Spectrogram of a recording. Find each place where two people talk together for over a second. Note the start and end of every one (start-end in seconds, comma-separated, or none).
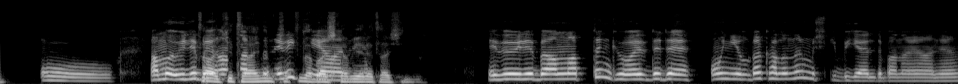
2.0-3.5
